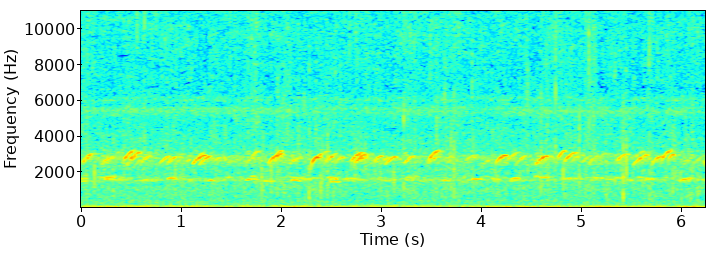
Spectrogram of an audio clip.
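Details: Tropical rain on the Big Island of Hawaii with a steady chorus of coqui frogs: quick two-note chirps leaping upward in pitch, repeated by overlapping callers, over soft rain patter and occasional drop taps.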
